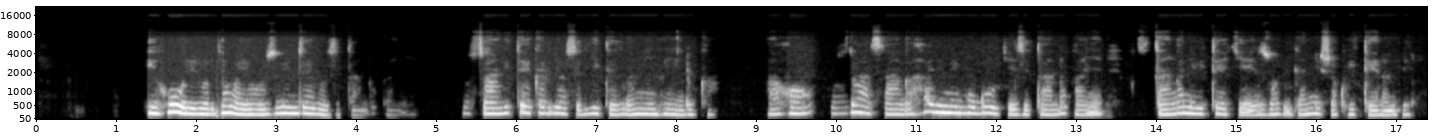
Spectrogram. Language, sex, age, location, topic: Kinyarwanda, female, 25-35, Huye, government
